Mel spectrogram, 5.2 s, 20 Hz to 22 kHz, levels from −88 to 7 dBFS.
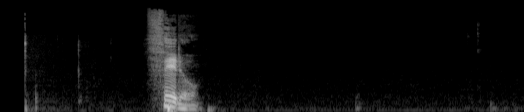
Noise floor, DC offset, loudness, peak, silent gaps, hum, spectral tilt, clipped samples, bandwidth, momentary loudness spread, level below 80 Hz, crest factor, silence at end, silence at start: -73 dBFS; under 0.1%; -20 LUFS; -2 dBFS; none; none; -4.5 dB/octave; under 0.1%; 16.5 kHz; 26 LU; -50 dBFS; 28 dB; 3.25 s; 1.5 s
